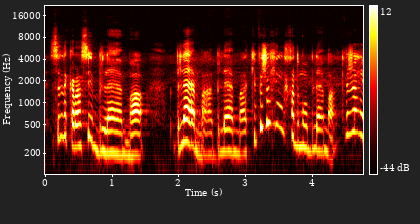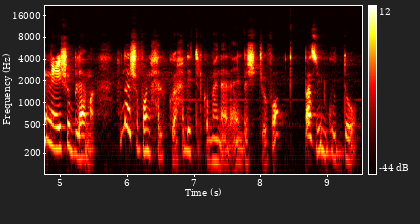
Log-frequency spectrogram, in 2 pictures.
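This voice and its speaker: A woman with an Algerian Arabic accent talks fast in a casual home vlog, her pitch swinging widely. She sounds frustrated and complaining, and she moves back and forth between Arabic and French mid-sentence. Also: sing-song, slightly rough. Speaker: home vlogger.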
